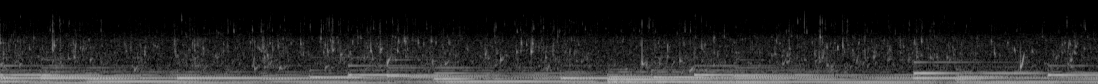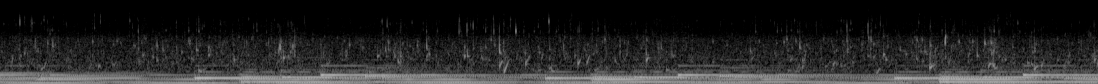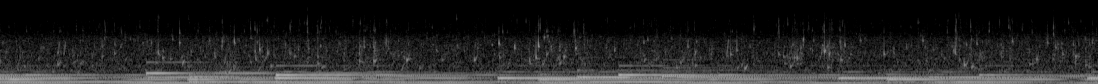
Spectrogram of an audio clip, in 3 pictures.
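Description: Slow, calm ambient music of long held low notes whose bass shifts every several seconds, with scattered water drips and splashes laid over it.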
